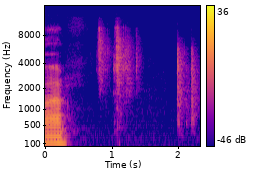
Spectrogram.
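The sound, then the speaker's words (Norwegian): A shell is loaded into a cannon: a series of sharp metallic clacks and scrapes, three in quick succession, then two more after a pause. A brief voice sounds at the very start. “Dere hører en sånn uh, kjent ladelyd fra de putter en granat inn i kanonen.”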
